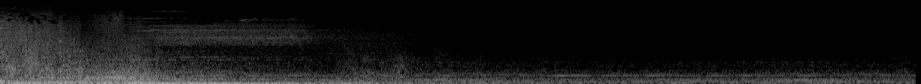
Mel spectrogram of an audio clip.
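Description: Triumphant game music swells and then slowly fades.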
